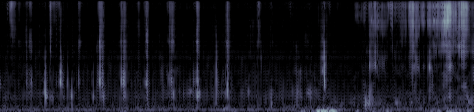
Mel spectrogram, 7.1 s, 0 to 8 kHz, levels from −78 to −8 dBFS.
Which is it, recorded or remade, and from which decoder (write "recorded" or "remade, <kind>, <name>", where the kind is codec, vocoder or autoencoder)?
remade, vocoder, BigVGAN v2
